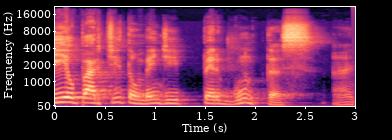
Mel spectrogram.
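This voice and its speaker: Dark and mellow, a man's somewhat breathy voice swings very widely in pitch. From Benin. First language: Fongbe (speaking Portuguese). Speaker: podcast host and African culture educator. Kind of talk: podcast conversation.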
